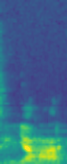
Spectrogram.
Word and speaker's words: llamar: If I say to call, it means llamar in Spanish. So this is the double L which we discussed in episode 1.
